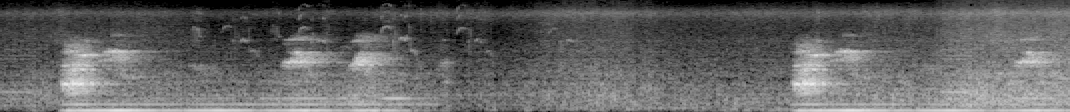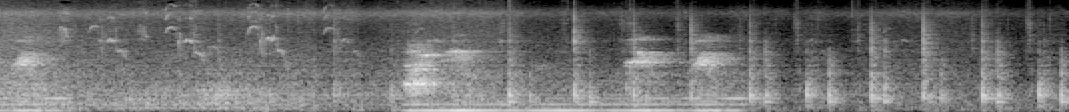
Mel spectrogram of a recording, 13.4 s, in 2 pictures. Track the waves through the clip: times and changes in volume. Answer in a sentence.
You can hear the waves from 0.0 to 13.3 s, getting louder then quieter.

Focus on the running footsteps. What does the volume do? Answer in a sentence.
The loudness of the running footsteps goes up.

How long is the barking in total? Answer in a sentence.
The barking can be heard for 7 seconds in total.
